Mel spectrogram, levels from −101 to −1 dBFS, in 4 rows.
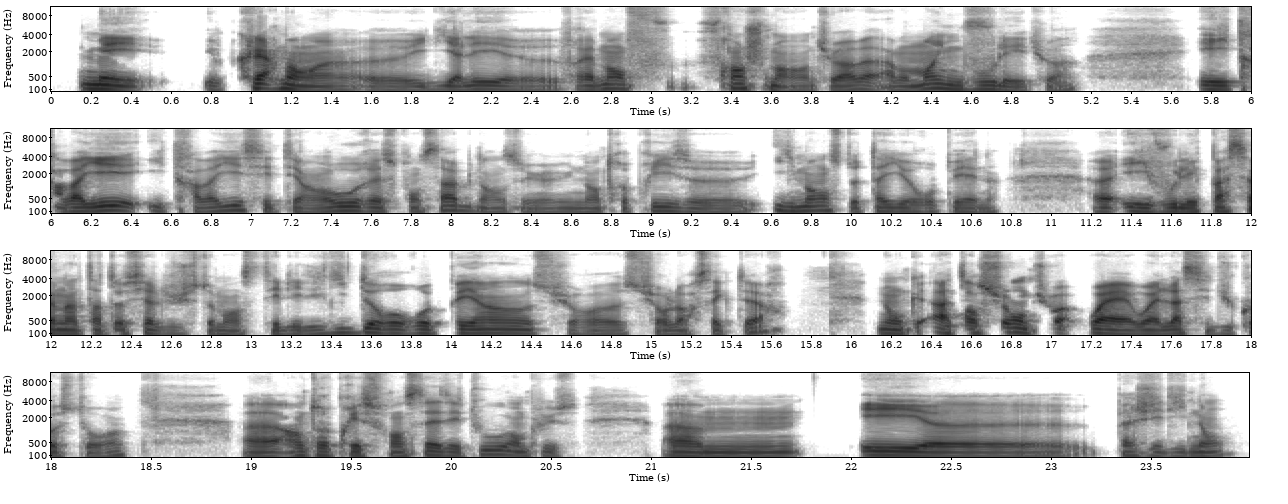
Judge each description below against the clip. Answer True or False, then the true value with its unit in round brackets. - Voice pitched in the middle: False (100 Hz)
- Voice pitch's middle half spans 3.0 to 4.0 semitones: False (2.4 semitones)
